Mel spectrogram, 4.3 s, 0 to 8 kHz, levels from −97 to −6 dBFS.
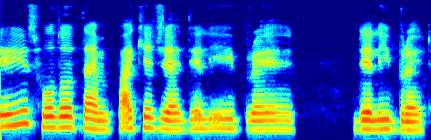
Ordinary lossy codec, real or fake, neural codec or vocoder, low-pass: none; real; none; 7.2 kHz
